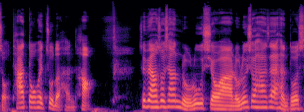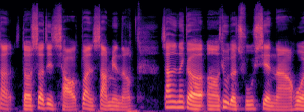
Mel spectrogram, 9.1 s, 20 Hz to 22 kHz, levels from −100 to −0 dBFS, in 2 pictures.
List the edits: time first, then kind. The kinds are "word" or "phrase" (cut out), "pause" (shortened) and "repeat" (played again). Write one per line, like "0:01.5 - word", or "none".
0:07.9 - word

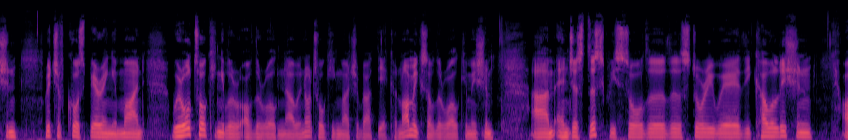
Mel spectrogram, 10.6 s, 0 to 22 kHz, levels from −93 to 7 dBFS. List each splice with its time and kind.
0:02.8 - phrase
0:03.5 - word
0:03.9 - word
0:07.5 - word

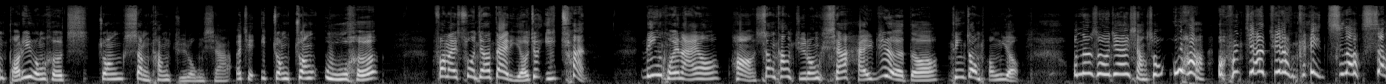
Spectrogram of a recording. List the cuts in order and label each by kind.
0:12.1 - pause

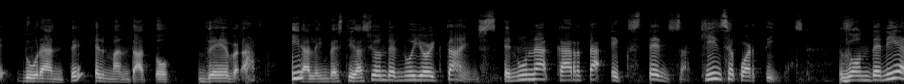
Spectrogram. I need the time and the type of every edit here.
0:03.0 - phrase

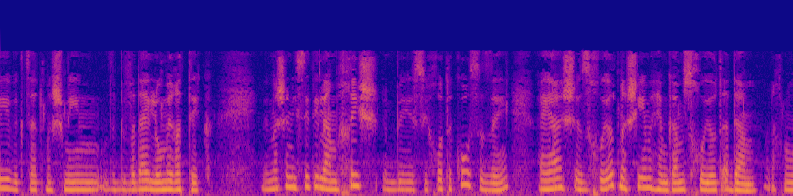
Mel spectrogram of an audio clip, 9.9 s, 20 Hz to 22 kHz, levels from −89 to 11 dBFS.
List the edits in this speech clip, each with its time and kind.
none

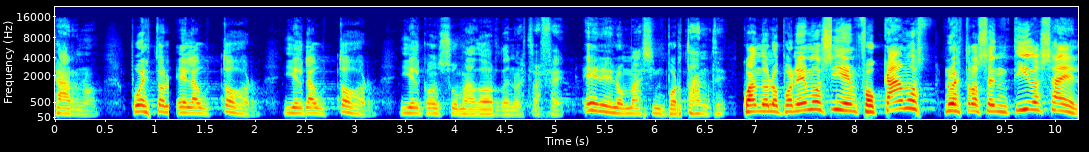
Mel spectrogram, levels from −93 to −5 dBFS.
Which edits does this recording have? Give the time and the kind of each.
0:01.1 - phrase
0:02.5 - repeat
0:05.2 - pause
0:06.8 - pause
0:07.8 - phrase
0:08.8 - word

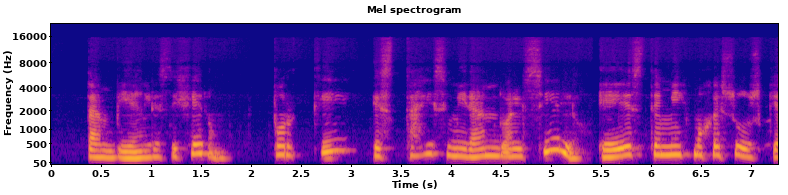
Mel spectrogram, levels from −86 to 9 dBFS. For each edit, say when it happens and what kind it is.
0:02.0 - pause
0:03.1 - pause
0:05.4 - pause

